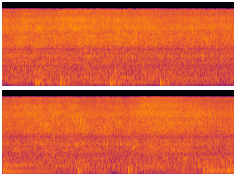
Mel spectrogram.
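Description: Chopped tomatoes and onions sizzling in hot oil in a wok, a steady hiss, as they are stirred with a silicone spatula.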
